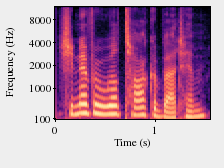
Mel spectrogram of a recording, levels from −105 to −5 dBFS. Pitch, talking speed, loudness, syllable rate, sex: 210 Hz, 230 wpm, -16 LUFS, 5.5 syllables/s, female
